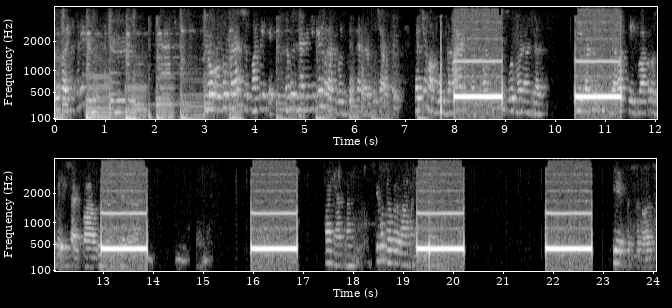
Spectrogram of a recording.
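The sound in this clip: Telephone line tones sound while an automated call is being connected: a voice talks at first, then six steady, evenly spaced beeps follow, each separated by a silent pause.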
